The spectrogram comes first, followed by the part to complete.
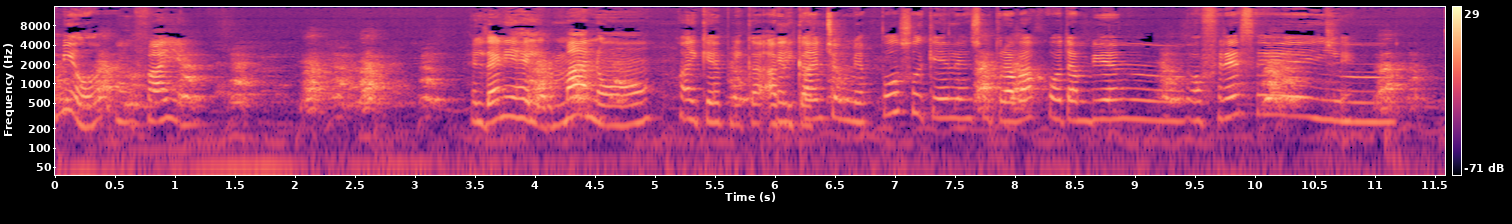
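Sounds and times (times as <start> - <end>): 
dogs barking: 0.0 - 4.5, 5.4 - 6.8, 7.5 - 11.5
speech: 0.2 - 1.8, 3.4 - 11.3.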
